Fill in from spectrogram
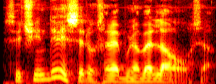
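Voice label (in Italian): "indessero", vocabolario dialettale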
